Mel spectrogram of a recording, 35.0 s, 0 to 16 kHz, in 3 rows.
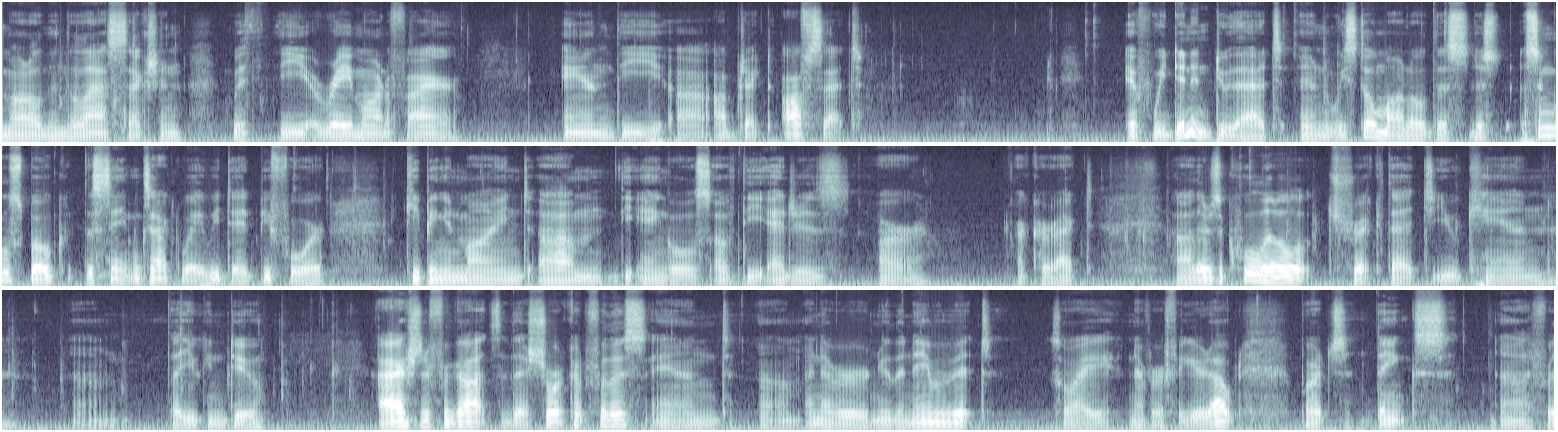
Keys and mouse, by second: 1.0 Tab, 6.5 Tab, 8.1-9.6 drag, 9.6-12.7 right drag, 9.9 x, 13.7-15.2 drag, 14.1 Tab, 15.2 z, 19.9 a, 20.2 a, 21.3-23.5 typing, 24.6 KP_3, 25.0 a.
